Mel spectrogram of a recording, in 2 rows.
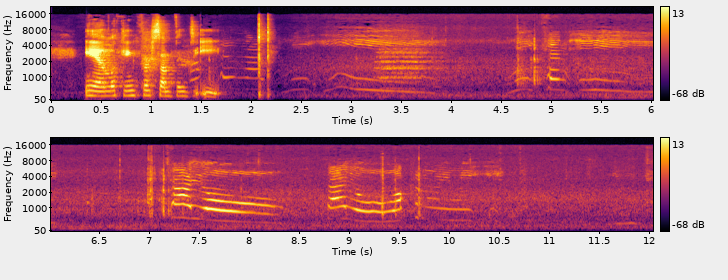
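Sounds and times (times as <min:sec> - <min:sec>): child squealing: 0:01.7 - 0:04.0, 0:07.2 - 0:09.2.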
